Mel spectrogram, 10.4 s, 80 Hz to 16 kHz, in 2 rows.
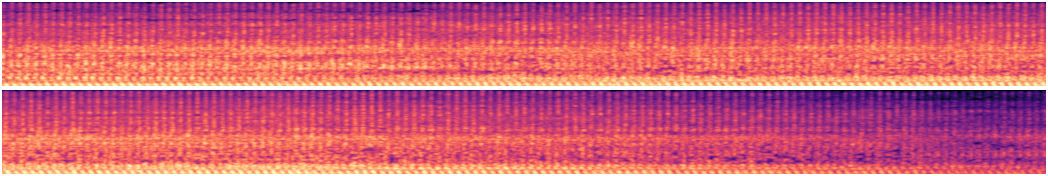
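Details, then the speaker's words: Kohler K181 single-cylinder on a log splitter, after flywheel repair, new points and new carburetor: steady even thump about four per second, no misses or knocks; healthy. "Got the engine back together, got a new carburetor on it, and it's back on the log splitter. Let's start it up and see how it runs."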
